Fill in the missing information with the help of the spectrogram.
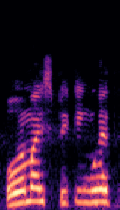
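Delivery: high put-on phone query; imitated telemarketer. Telemarketer asking who picked up the phone, high put-on voice. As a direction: mimic the caller asking politely. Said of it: "And they're like".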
